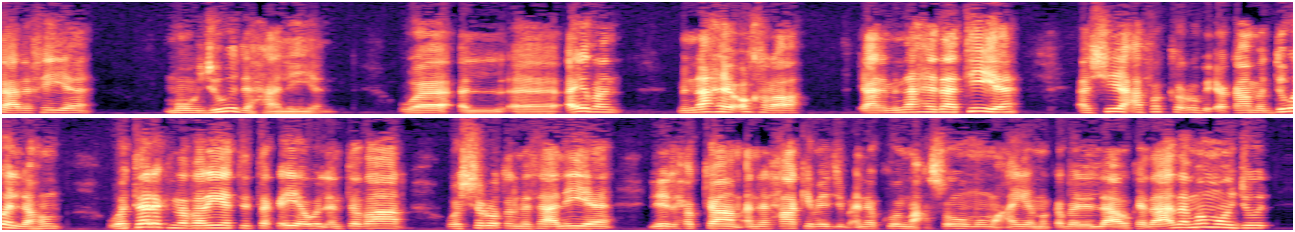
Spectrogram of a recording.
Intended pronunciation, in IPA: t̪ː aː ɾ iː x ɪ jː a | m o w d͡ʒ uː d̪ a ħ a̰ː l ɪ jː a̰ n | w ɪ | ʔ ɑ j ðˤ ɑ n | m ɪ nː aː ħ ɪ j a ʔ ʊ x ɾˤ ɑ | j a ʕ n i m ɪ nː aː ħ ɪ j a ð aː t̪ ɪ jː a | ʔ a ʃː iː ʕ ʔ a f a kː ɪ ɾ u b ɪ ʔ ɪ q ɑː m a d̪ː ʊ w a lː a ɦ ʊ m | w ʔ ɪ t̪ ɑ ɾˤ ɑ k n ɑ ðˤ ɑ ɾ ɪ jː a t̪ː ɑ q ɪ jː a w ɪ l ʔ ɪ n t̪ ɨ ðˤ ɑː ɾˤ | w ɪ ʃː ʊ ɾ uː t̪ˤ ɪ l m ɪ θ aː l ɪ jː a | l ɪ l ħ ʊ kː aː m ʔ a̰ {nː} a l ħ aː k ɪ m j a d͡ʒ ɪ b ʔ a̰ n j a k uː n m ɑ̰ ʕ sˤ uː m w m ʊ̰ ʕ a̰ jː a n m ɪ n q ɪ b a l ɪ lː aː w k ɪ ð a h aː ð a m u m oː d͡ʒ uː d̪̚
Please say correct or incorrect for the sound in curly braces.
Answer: correct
